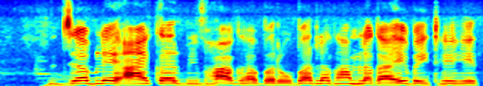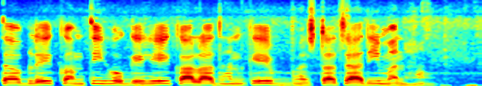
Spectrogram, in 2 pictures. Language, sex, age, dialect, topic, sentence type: Chhattisgarhi, female, 46-50, Western/Budati/Khatahi, banking, statement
